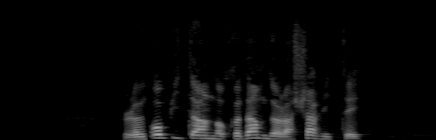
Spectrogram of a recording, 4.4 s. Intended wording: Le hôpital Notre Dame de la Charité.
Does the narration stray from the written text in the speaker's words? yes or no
no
